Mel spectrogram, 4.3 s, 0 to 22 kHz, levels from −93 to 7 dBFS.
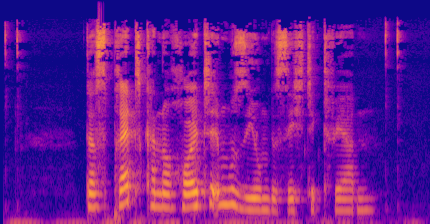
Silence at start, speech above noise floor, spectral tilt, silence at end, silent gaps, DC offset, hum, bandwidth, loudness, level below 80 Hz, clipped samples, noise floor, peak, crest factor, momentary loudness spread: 0.05 s; 34 dB; -1.5 dB/octave; 0.3 s; none; under 0.1%; none; 16.5 kHz; -17 LUFS; -56 dBFS; under 0.1%; -53 dBFS; 0 dBFS; 20 dB; 19 LU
